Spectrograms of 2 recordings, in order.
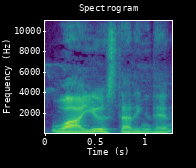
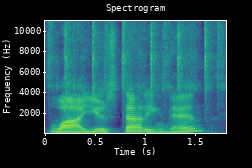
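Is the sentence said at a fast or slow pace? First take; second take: fast; slow. First: It is said at a natural, quicker pace. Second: It is said at a slow, careful pace.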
